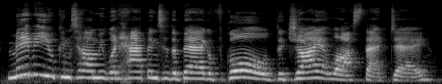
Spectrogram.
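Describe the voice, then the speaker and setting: A woman voicing a giant's tall wife in a storybook, wry, kindly and no-nonsense, gently scolding. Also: high-pitched, animated, normal speed, pitched above the performer's own voice. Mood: wry, suspicious.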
